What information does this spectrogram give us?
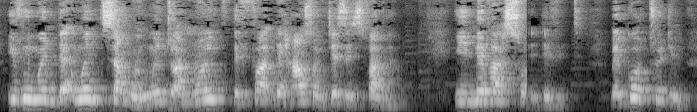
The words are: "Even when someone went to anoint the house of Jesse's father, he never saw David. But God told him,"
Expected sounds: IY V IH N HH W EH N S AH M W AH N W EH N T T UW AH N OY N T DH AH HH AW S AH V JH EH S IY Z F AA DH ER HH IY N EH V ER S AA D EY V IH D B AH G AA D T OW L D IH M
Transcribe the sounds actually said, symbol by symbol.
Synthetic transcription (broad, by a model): IY V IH N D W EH N S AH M W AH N W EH N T T UW AH N OY N T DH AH HH AW S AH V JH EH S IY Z F AA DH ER HH IY N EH V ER S AA D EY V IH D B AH G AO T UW D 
